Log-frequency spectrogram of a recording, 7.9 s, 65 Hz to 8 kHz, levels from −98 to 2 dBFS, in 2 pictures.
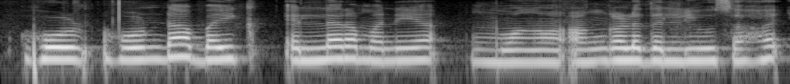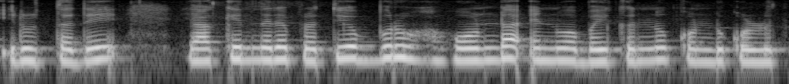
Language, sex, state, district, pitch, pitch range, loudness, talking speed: Kannada, female, Karnataka, Chamarajanagar, 255 Hz, 245-270 Hz, -17 LUFS, 115 wpm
